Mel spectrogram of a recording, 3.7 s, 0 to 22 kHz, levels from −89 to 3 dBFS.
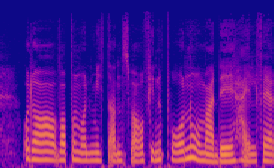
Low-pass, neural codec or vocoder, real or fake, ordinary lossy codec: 19.8 kHz; autoencoder, 48 kHz, 128 numbers a frame, DAC-VAE, trained on Japanese speech; fake; MP3, 64 kbps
